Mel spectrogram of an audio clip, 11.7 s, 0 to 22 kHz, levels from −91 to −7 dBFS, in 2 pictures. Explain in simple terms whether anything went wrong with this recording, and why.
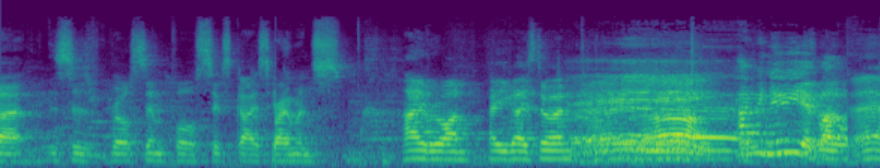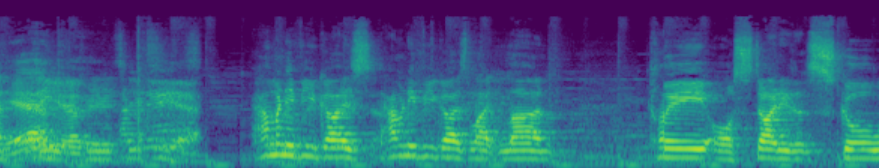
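Three brief glitches at 1.84, 5.64 and 10.29 seconds come from damaged data in a compressed stream. Bits of the stored file were wrong, so the decoder briefly misread them and the sound broke up.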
